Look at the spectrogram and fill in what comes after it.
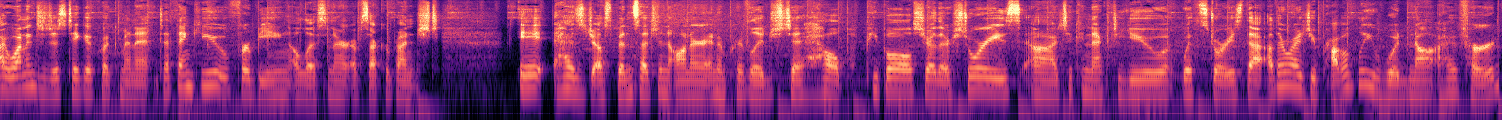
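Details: Adult woman speaking; unaffected speech.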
